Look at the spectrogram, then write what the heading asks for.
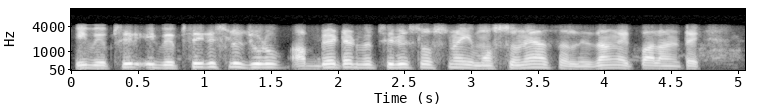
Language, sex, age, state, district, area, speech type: Telugu, male, 18-30, Telangana, Vikarabad, urban, conversation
